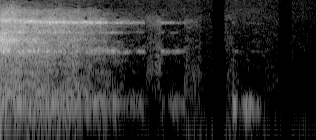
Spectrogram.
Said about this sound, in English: So you'll start this by breathing more deeply than you're used to, but still natural breath. So, big inhale and exhale.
